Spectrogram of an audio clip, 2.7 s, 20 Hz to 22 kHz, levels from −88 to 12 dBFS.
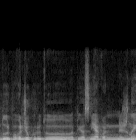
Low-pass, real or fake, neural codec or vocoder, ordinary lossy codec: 14.4 kHz; fake; vocoder, 48 kHz, 128 mel bands, Vocos; AAC, 64 kbps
